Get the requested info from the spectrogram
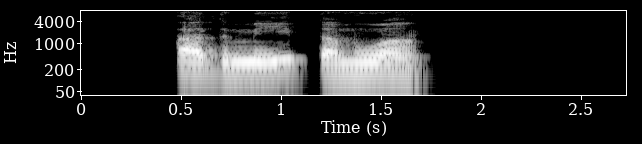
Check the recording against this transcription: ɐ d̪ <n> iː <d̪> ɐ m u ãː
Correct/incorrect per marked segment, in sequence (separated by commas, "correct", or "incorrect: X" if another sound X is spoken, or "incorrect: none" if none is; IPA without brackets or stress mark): incorrect: m, incorrect: t̪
